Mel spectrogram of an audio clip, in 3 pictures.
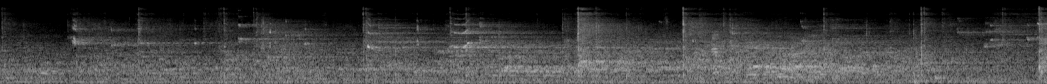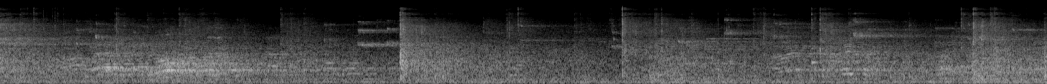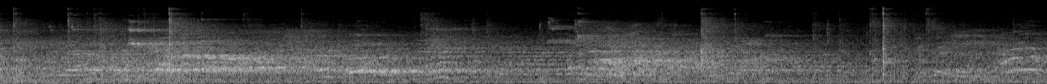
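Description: Badminton rackets striking a shuttlecock during a doubles rally: sharp hits at irregular intervals, over voices echoing in a large sports hall.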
